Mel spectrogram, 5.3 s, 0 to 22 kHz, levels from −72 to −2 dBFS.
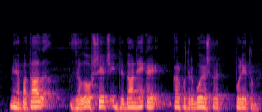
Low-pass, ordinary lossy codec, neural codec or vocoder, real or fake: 7.2 kHz; none; none; real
